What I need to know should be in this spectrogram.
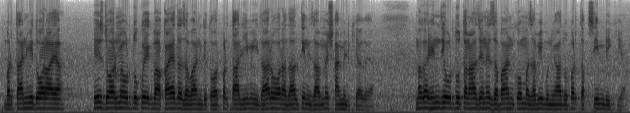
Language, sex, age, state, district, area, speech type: Urdu, male, 30-45, Delhi, New Delhi, urban, spontaneous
